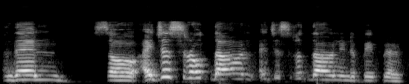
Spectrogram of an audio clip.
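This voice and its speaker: A woman's voice: medium pitch, animated, measured pace, a bit bright. An older woman casually telling a personal story, often repeating words and restarting her sentences. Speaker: speaker sharing a personal story. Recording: distant mic, dull lo-fi sound.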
